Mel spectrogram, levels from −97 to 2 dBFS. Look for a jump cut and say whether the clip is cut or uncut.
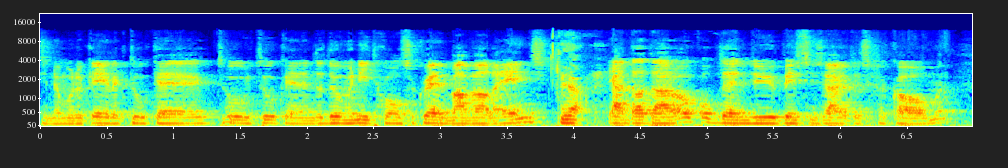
uncut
